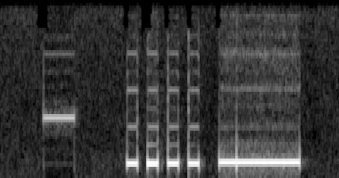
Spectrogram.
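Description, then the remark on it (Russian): Telephone keypad tones dialing an employee's extension after the automated phone greeting of the company Neftegazinvest: a single higher beep, then four quick, evenly spaced lower key tones, ending in a longer steady tone. No one speaks. “Наберите внутренний номер сотрудника или дождитесь ответа секретаря.”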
